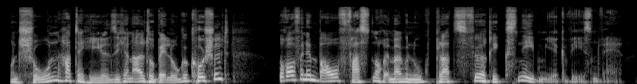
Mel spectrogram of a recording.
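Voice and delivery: ordinary delivery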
